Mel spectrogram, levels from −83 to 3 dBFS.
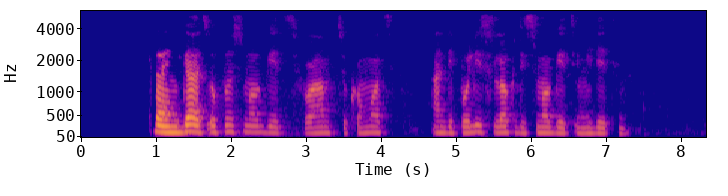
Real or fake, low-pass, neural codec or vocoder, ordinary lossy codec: real; 5.4 kHz; none; none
